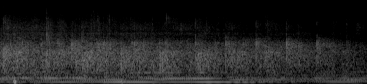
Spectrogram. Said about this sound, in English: Give God a clap for who he is.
